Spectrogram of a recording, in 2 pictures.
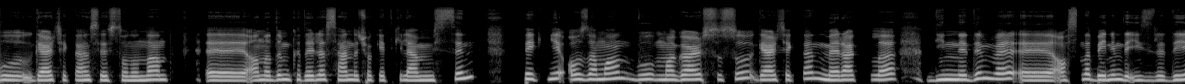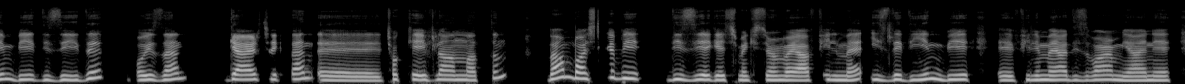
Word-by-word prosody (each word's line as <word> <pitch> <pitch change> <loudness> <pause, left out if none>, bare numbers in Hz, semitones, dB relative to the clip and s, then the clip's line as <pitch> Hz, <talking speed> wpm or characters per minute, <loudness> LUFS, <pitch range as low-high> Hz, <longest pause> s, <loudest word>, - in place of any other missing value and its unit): bu 200 -2 0
gerçekten 200 0 0
ses 195 -2 -3
tonundan, 200 +3 +1 0.4
eee, 185 -1 +2
anladığım 200 +4 +1
kadarıyla 215 +1 0
sen 210 -1 0
de 210 - +1
çok 205 -1 -6
etkilenmişsin. 200 - -1 0.5
Peki, 250 +2 0
o 225 +2 +1
zaman 245 +2 +1
bu 230 +1 0
Magarsus'u 220 +4 0
gerçekten 215 +5 0
merakla 215 0 +1 0.4
dinledim 225 +5 +3
ve, 255 +2 +2
eee, 185 -1 +2
aslında 200 +4 -3
benim 215 +2 +2
de 190 - +1
izlediğim 195 +5 -1
bir 215 -2 -1
diziydi. 205 - -1 0.3
O 205 - +1
yüzden 220 +6 +1 0.4
gerçekten, 230 +4 +2
eee, 180 -3 +1
çok 230 0 -4
keyifli 210 -1 +1
anlattın. 215 - -1 0.4
Ben 310 +5 +3
başka 275 +2 +1
bir 270 -3 +2 0.3
diziye 215 -1 +2
geçmek 205 -1 -1
istiyorum 200 -1 0
veya 190 -1 +4
filme. 205 0 0
İzlediğin 220 +2 0
bir, 220 0 +2 0.3
eee, 195 0 -1
film 210 +2 0
veya 205 0 +3
dizi 190 -1 -5
var 215 +1 +2
mı? 205 -3 +1
Yani, 190 +1 +1
210 Hz, 130 wpm, -23 LUFS, 195-230 Hz, 0.5 s, veya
